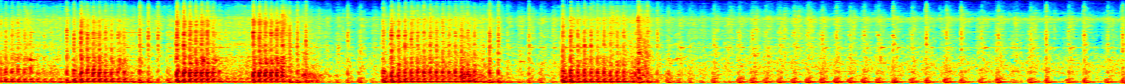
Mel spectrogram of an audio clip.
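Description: Truck engine idling with a steady low clatter, preceded by several loud revs or surges, close and alone without talk.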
